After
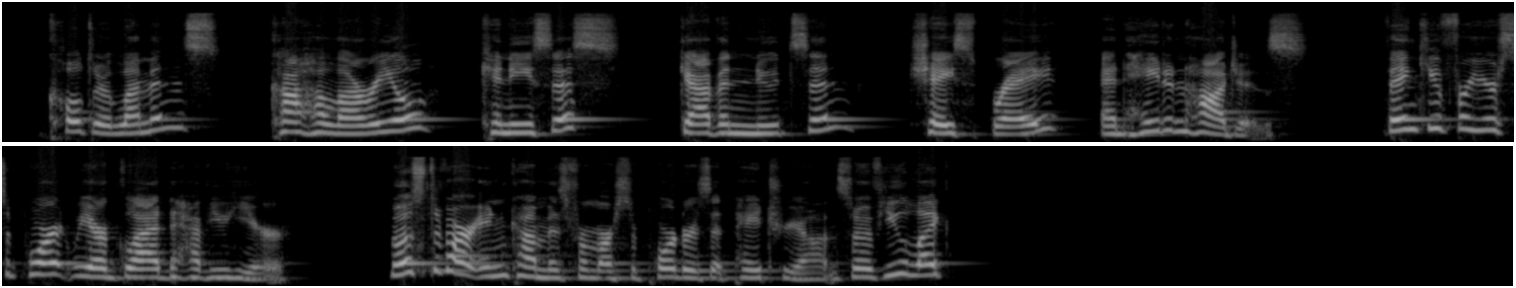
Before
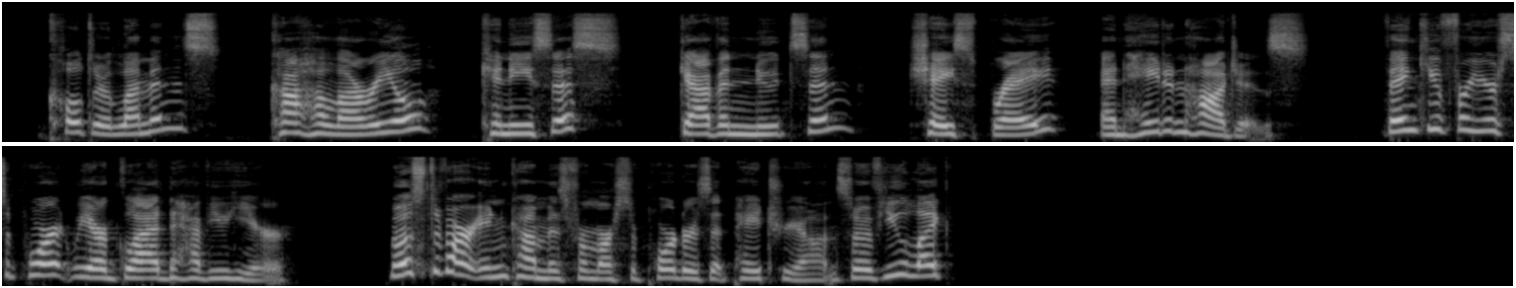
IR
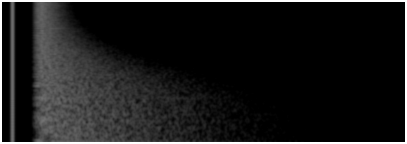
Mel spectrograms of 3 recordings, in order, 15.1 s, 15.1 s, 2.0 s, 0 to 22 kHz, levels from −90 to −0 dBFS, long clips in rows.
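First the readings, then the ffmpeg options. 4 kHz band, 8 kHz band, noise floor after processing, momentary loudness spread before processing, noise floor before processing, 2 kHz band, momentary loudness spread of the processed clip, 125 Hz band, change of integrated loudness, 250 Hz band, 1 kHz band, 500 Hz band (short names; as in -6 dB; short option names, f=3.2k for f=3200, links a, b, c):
-7.5 dB, -7.5 dB, under -85 dBFS, 11 LU, under -85 dBFS, -7.0 dB, 11 LU, under -10 dB, -7.5 dB, -8.0 dB, -7.0 dB, -8.0 dB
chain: -af "bandreject=f=210.4:t=h:w=4,bandreject=f=420.8:t=h:w=4,bandreject=f=631.2:t=h:w=4,bandreject=f=841.6:t=h:w=4,acrusher=bits=8:mode=log:mix=0:aa=0.000001,afreqshift=23,volume=-7.5dB"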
